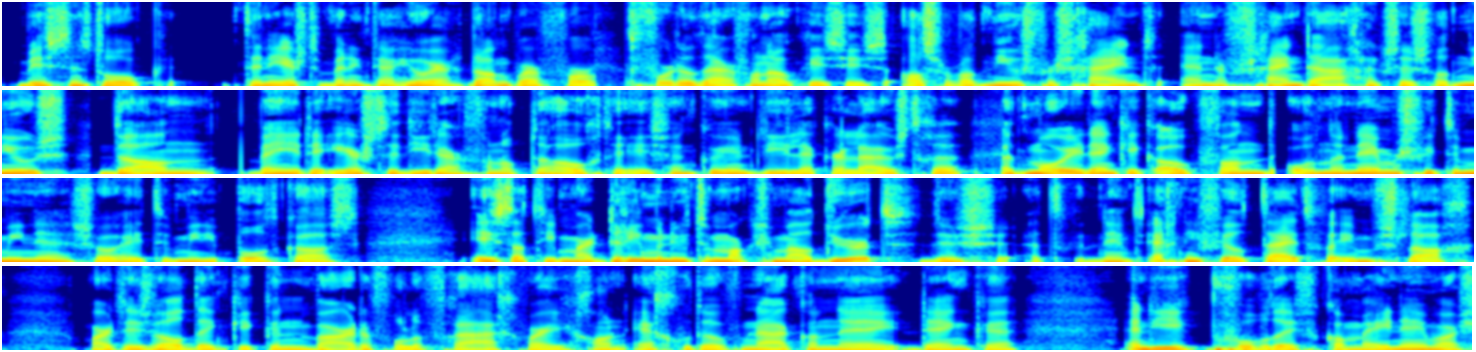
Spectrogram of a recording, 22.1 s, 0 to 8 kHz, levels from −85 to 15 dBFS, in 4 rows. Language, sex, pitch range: Dutch, male, 110-130 Hz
